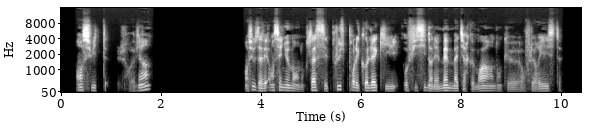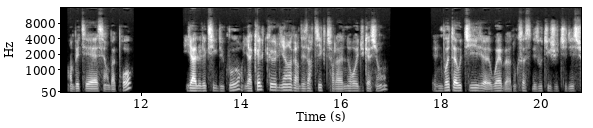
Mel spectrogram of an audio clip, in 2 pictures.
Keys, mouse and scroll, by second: 0.3 click, 1.7 click, 3.8 click.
